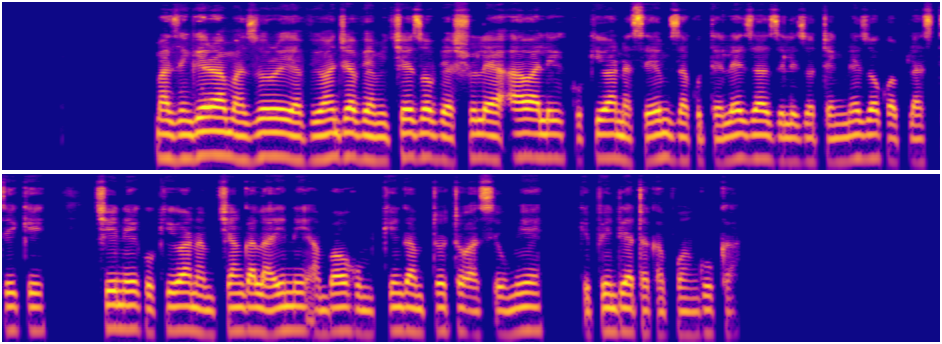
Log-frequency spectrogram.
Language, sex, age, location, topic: Swahili, male, 25-35, Dar es Salaam, education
